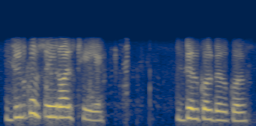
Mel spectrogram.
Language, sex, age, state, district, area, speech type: Kashmiri, female, 45-60, Jammu and Kashmir, Kulgam, rural, conversation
